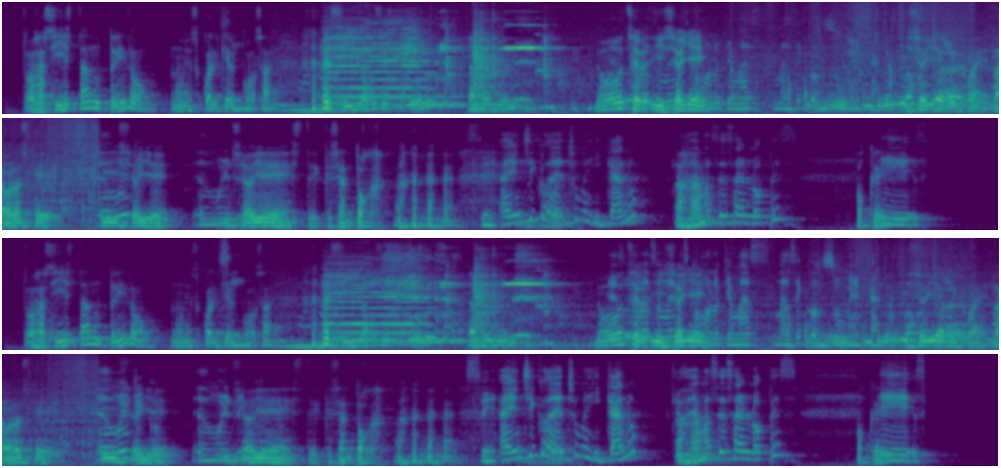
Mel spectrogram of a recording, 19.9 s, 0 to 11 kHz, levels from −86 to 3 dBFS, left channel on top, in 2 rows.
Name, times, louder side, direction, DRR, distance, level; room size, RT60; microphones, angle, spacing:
voice 1, 0.2-2.7 3.0-4.3 4.7-5.5 5.9-7.0 9.0-10.5 10.8-11.6 12.1-14.8 15.5-15.6 16.7-17.0 18.5-18.8, left 1 dB, 60° left, 1.0 m, -34 dB
voice 2, 2.2-2.5 3.8-4.7 5.1-5.5 6.0-8.8 10.9-11.6 11.9-12.4 14.8-16.3 16.7-19.2, right 3 dB, 45° right, 0.7 m, -40 dB
sound 1, 2.7-10.9, left 2 dB, 35° left, 1.2 m, -33 dB
16.5 x 7.2 x 9.5 m
head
